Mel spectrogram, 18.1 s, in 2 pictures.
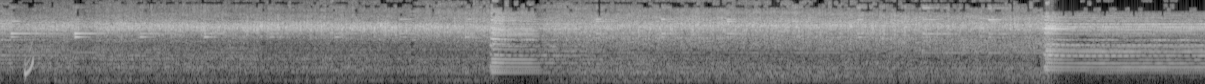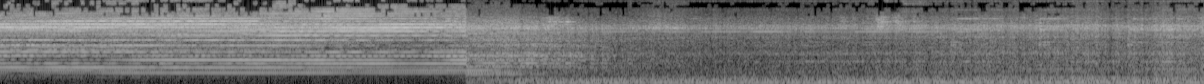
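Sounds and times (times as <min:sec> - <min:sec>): train wheels rumbling on rails: 0:00.0 - 0:18.0
locomotive horn blast: 0:03.7 - 0:04.3, 0:07.8 - 0:13.7.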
